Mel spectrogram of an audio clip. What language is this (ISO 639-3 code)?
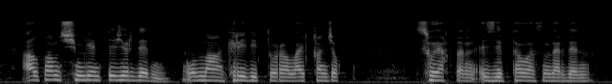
kaz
